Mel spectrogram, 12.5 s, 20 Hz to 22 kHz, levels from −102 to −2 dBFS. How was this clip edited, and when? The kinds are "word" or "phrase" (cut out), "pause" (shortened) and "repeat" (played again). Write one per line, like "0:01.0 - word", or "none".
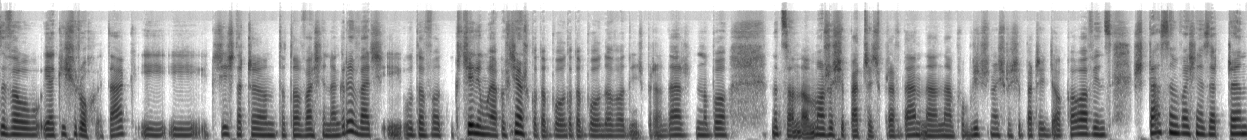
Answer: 0:02.4 - word
0:04.5 - pause
0:05.1 - phrase
0:05.7 - repeat
0:09.2 - word
0:10.1 - word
